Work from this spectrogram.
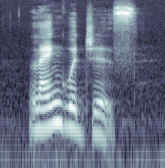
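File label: "languages", American English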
